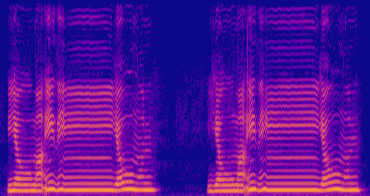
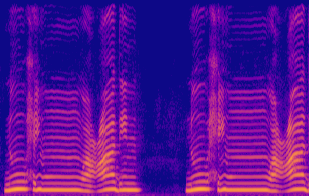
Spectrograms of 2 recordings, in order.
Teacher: تو یہ تنوین اور نون ساکن کے بعد جب حروف یا میم واو نون آ جائیں گے تو ہم ان کو مدغم کر کے پڑھیں گے اور اس کے اوپر غنہ کریں گے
